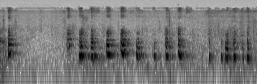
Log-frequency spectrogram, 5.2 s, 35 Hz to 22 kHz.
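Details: Sixteen-day-old Labrador Retriever puppies of a Z2 litter squeak and whimper indoors in short bursts of quick nasal yelps, a pause after the first note, then a busy irregular series.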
